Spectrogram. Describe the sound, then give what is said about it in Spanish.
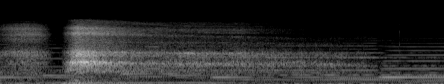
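A long, deep breath pushed out through the mouth, starting as a strong airy rush and slowly fading, over a steady, soft musical drone with no talking. “Y exhala profundamente por tu boca. Inhala y hacemos el sonido.”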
